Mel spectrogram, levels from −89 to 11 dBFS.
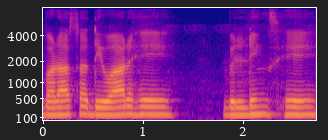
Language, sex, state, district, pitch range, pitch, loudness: Hindi, female, Maharashtra, Washim, 150-155 Hz, 150 Hz, -17 LUFS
